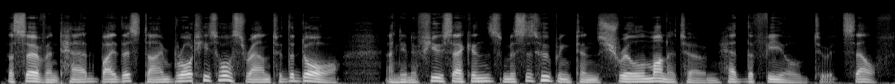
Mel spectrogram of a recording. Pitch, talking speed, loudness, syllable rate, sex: 125 Hz, 180 wpm, -19 LUFS, 4.3 syllables/s, male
